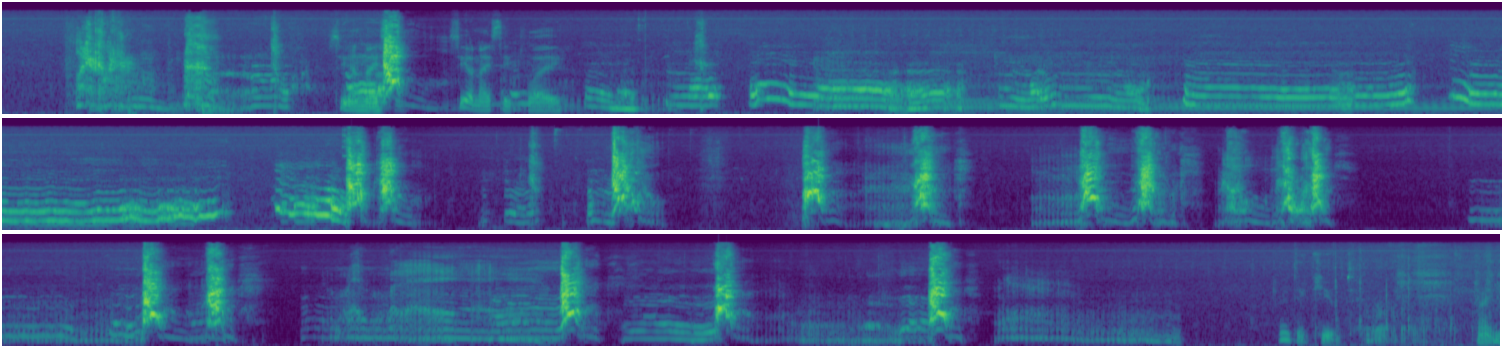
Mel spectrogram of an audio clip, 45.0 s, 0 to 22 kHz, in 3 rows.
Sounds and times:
Bark: 3.8 - 4.2, 18.4 - 19.1, 21.1 - 21.5, 23.0 - 23.4, 24.1 - 24.5, 25.8 - 28.4, 31.4 - 32.4, 35.6 - 36.0, 37.1 - 37.5, 39.2 - 39.6.

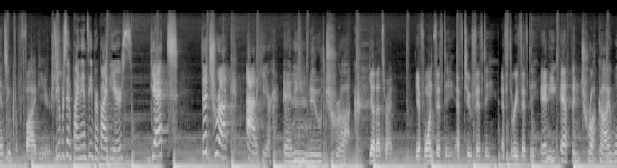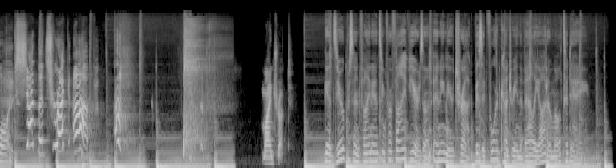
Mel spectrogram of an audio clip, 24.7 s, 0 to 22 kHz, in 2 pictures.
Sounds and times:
Music: 0.0 - 17.1, 18.4 - 24.6
Speech: 5.2 - 14.1, 17.6 - 18.2, 18.9 - 24.1.

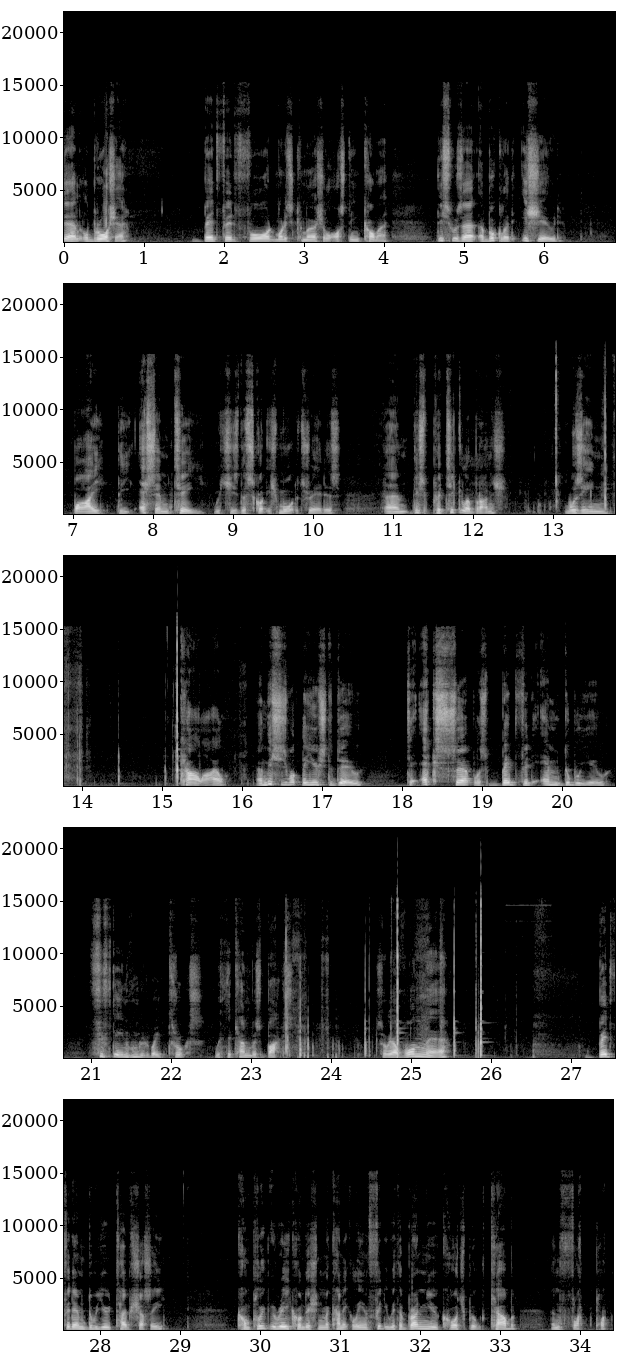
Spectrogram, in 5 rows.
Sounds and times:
Speech: 0.0 - 0.9, 1.6 - 6.3, 7.0 - 13.8, 15.2 - 23.6, 24.6 - 25.5, 27.2 - 28.9, 29.7 - 34.4.

